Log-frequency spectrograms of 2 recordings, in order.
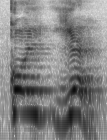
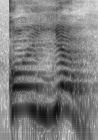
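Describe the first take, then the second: First: The pitch falls at the end. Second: The pitch rises at the end.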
